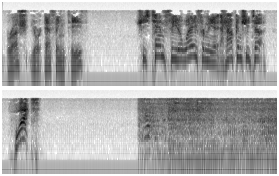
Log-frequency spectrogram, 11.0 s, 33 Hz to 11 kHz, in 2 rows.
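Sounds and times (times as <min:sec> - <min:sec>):
speech: 0:00.1 - 0:01.7, 0:02.7 - 0:06.3
helicopter flying overhead: 0:08.2 - 0:10.9.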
